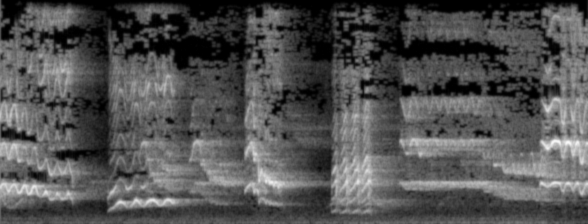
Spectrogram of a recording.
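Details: Masked laughingthrush song used as a lure to provoke other birds into singing: loud whistled phrases with wavering, warbled notes, separate bursts with short pauses, ending on a long sustained whistle. Faint low background hum.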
